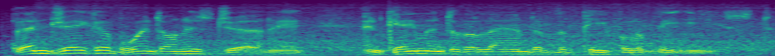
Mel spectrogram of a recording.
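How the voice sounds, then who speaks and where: A man narrating the Bible in a solemn, measured and formal declamatory manner. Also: big pitch swings, muffled recording. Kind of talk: solemn scripture reading. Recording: played in a game over rumbling truck engine noise. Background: vehicle rumble from a truck simulator game.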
